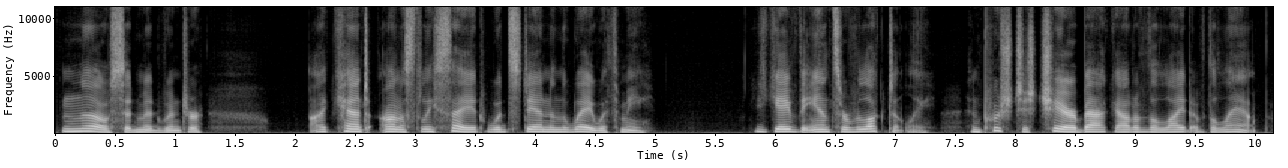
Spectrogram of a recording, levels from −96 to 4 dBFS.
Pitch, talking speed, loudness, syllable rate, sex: 185 Hz, 190 wpm, -18 LUFS, 5.0 syllables/s, female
